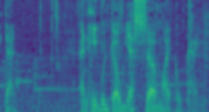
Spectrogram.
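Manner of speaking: normal talking voice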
